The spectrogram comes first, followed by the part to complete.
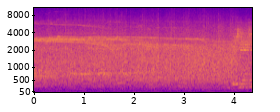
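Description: Crowd applauding at a steady level.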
